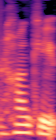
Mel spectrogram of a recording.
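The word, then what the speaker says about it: Huncke: Talk about the role in their social and literary equation played by Herbert Hunke, which rhymes with junkie, which was only one of his antisocial sidelines.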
